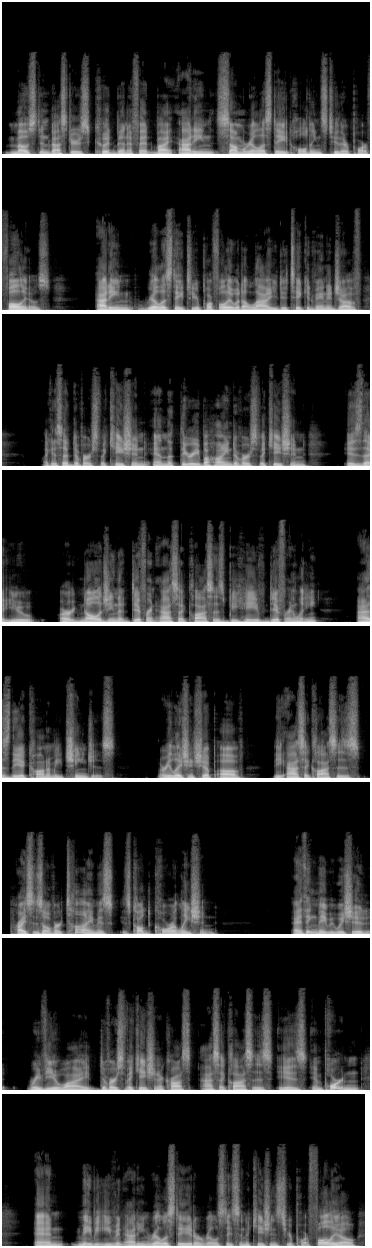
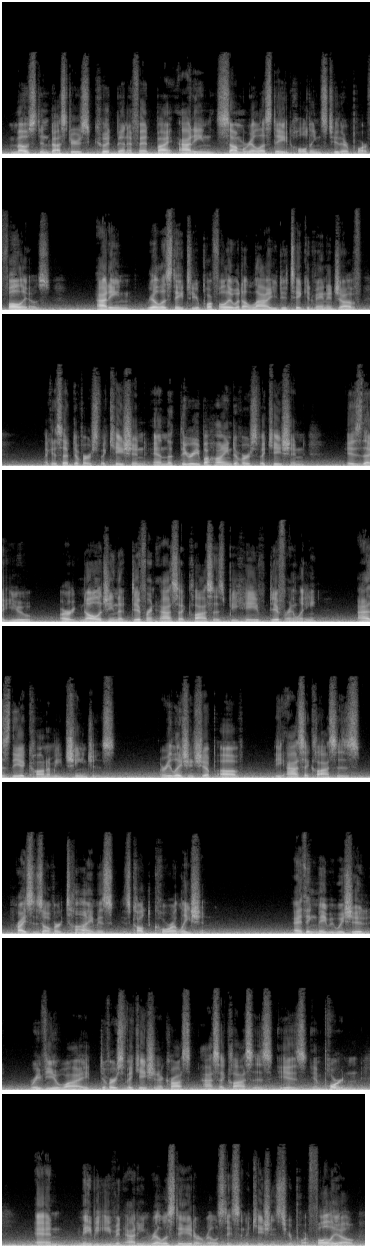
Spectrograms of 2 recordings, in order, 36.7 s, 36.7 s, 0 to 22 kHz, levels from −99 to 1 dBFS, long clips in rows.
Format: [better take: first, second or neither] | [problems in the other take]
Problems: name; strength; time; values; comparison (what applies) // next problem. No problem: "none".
first | low rumble; noticeable; throughout; 15 dB below the speech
